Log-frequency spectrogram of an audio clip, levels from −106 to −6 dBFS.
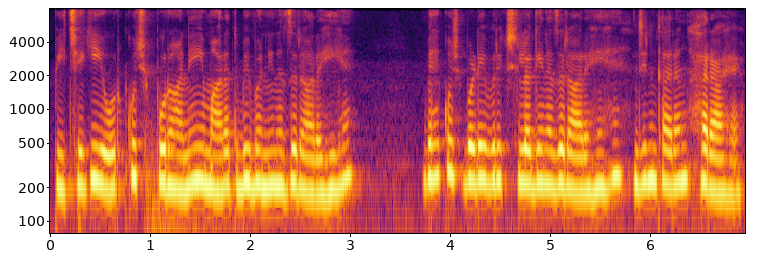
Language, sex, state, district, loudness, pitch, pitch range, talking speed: Hindi, female, Maharashtra, Nagpur, -15 LUFS, 220 Hz, 200-230 Hz, 215 wpm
